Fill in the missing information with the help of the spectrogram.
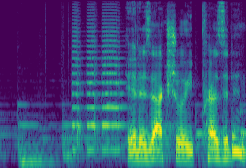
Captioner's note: times-Up Buzzer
